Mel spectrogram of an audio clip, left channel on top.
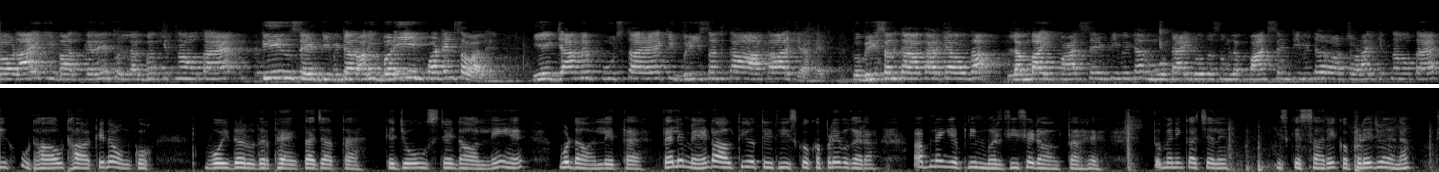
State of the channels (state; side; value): different; both; correlation 0.00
